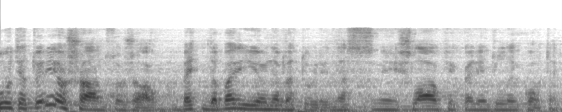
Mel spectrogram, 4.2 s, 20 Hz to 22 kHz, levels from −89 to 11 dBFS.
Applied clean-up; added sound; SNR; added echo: none; none; none; reverberation time 1.3 s.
